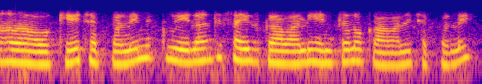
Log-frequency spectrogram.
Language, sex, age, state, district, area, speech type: Telugu, female, 18-30, Telangana, Wanaparthy, urban, conversation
